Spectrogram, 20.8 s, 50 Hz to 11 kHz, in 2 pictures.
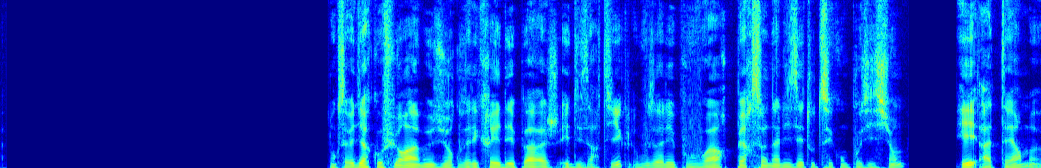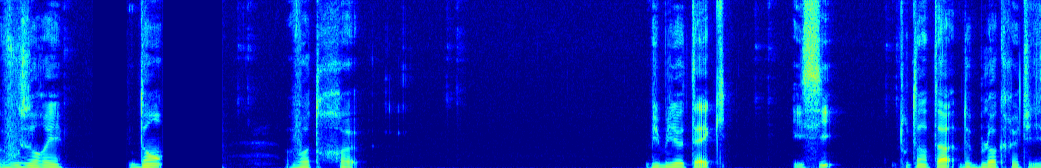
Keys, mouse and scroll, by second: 10.9 click, 12.7 click, 14.8 click, 17.9 click, 19.2 click.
